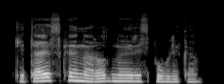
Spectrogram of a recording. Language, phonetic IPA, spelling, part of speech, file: Russian, [kʲɪˈtajskəjə nɐˈrodnəjə rʲɪˈspublʲɪkə], Китайская Народная Республика, proper noun, Ru-Китайская Народная Республика.ogg
- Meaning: People's Republic of China (official name of China: a country in East Asia)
